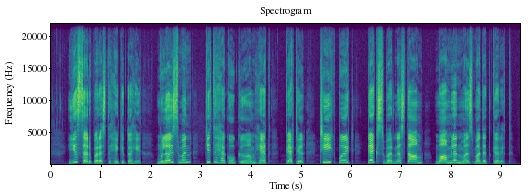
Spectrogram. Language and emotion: Kashmiri, neutral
